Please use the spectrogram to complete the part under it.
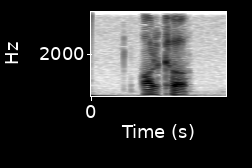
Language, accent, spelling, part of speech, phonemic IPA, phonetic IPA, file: Armenian, Eastern Armenian, արքա, noun, /ɑɾˈkʰɑ/, [ɑɾkʰɑ́], Hy-արքա.ogg
- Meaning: 1. king, monarch 2. king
